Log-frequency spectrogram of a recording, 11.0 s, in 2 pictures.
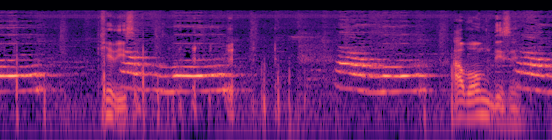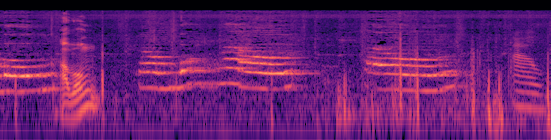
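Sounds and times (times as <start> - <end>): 
speech: 1.0 - 2.5, 4.6 - 5.4, 6.1 - 6.6
laughter: 1.1 - 3.3
cat meowing: 1.2 - 2.4, 3.4 - 4.4, 5.0 - 6.1, 6.9 - 10.3.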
